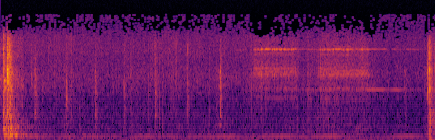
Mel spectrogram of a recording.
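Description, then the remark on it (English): A door is unlatched and opened: a sharp clunk, then scattered clicks and rattles over a steady low hum, with a buzzing electric tone partway through and another knock at the end. “I'll open the door for you.”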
